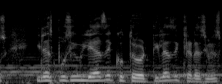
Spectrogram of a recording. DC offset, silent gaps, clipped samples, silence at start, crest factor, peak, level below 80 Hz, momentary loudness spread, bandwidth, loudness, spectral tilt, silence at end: under 0.1%; none; under 0.1%; 0 s; 16 dB; -16 dBFS; -58 dBFS; 5 LU; 15.5 kHz; -31 LUFS; -6 dB/octave; 0 s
